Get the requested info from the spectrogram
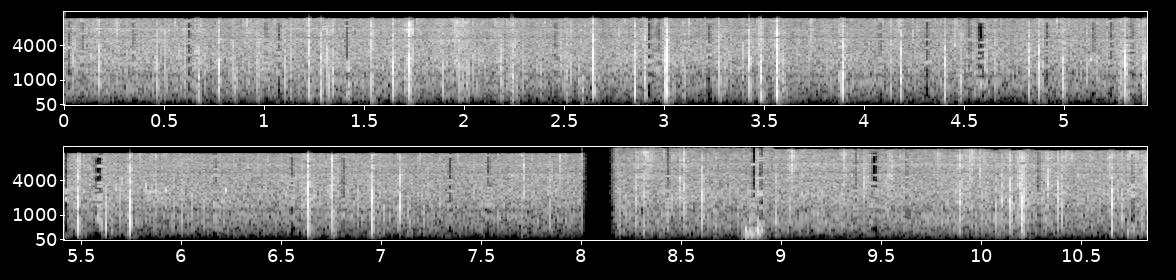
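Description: Steady rain pattering on wet concrete paving and into a puddle: a dense, irregular scatter of sharp drop ticks over an even hiss. The sound cuts out for a moment about eight seconds in, and near the end a couple of footsteps land on the wet paving.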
